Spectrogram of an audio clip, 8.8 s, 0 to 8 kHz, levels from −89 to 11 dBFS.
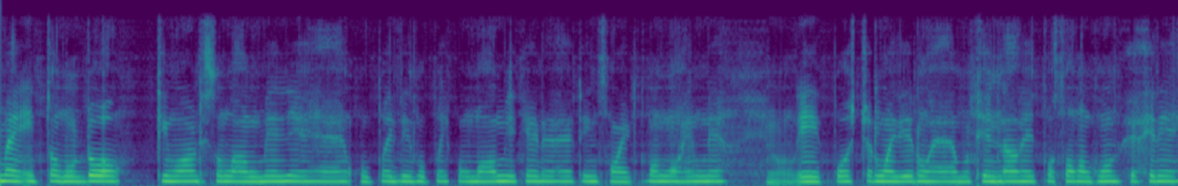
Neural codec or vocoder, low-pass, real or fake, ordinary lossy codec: autoencoder, 22.05 kHz, a latent of 192 numbers a frame, VITS, trained on many speakers; 7.2 kHz; fake; none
